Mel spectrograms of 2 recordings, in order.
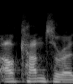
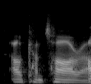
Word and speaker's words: Alcantara: No, Thiago Alcantara is a good example here. – Yeah, because he's more commonly spoken as Alcantara.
